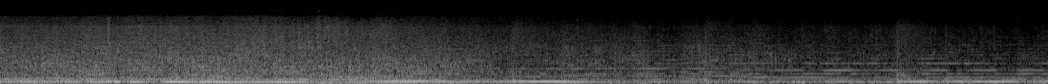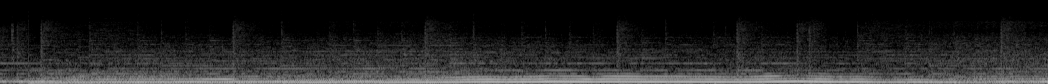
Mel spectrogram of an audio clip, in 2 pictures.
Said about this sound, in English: I helped him dip his toe into it, literally, by showing him how easy it was to simply drive right through the water.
